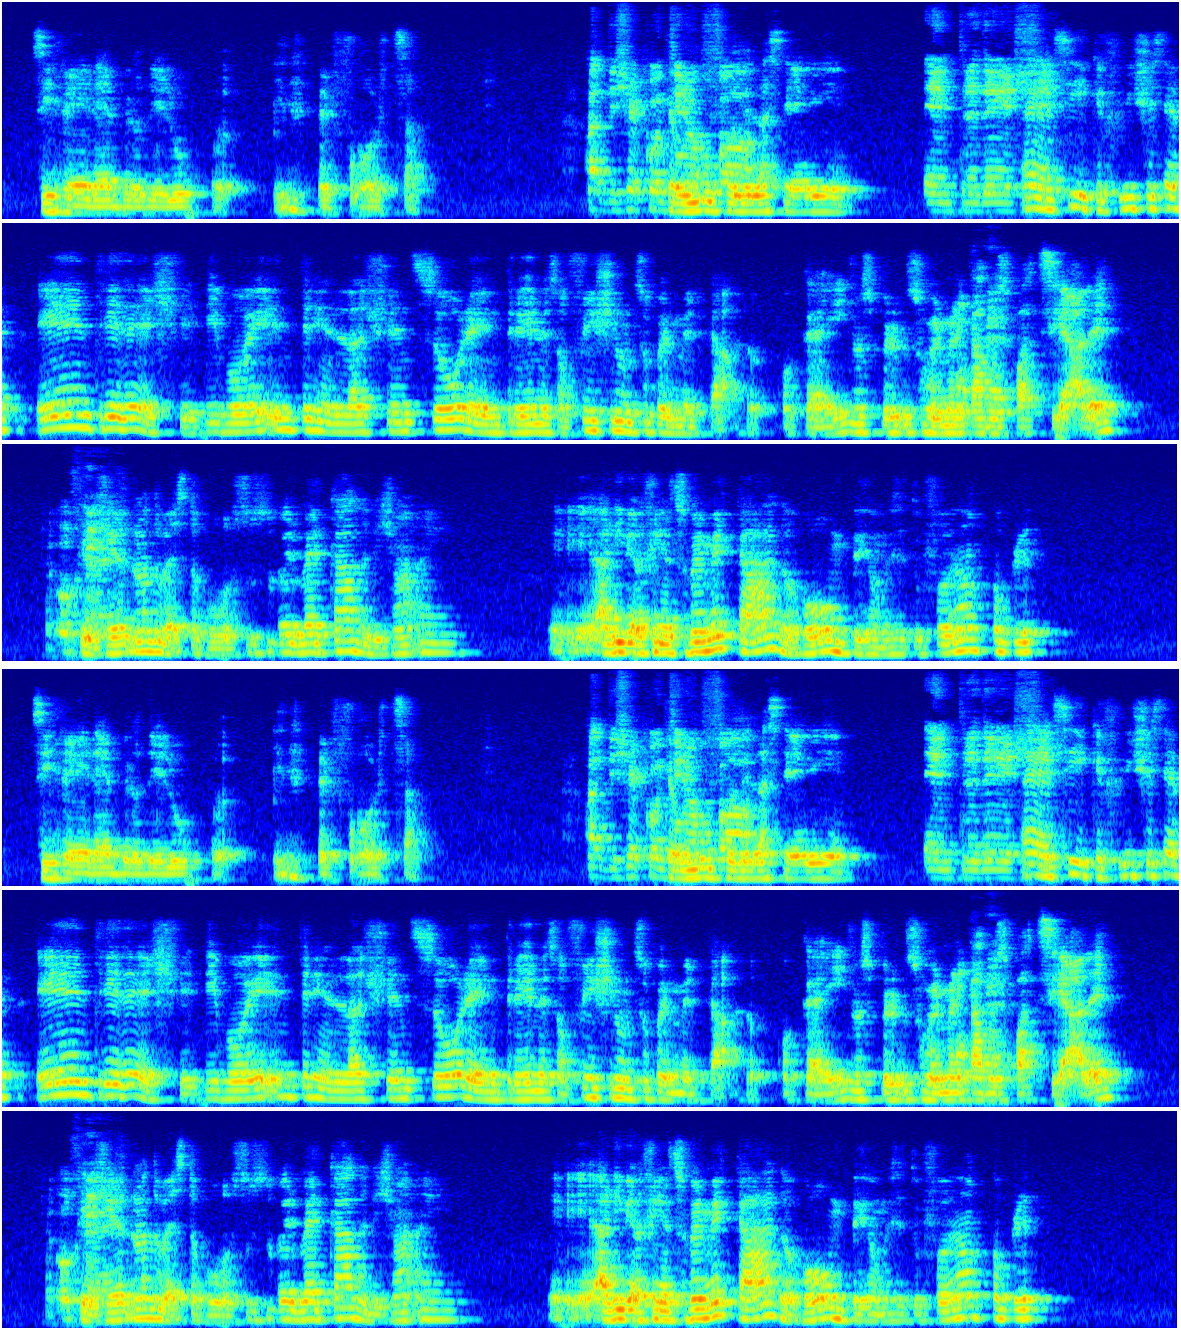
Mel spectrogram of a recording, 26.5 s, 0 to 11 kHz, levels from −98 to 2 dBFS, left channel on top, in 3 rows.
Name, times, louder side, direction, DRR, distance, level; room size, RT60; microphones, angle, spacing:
voice 1, 0.2-1.7 2.0-3.1 5.0-6.4 7.7-14.4 14.9-17.1 18.2-21.1 21.8-25.4, equal, 55° right, 2 dB, 0.9 m, -32 dB
voice 2, 4.4-5.7 6.9-8.0 16.0-16.4 18.1-18.6, right 1 dB, 5° right, -4 dB, 1.3 m, -39 dB
5.4 x 2.0 x 2.5 m, 0.39 s
head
